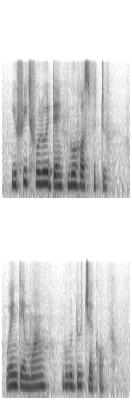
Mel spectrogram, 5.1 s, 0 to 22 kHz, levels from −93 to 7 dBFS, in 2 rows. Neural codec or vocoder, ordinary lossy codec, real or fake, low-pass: codec, 16 kHz, 0.3 kbps, FocalCodec; none; fake; 7.2 kHz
